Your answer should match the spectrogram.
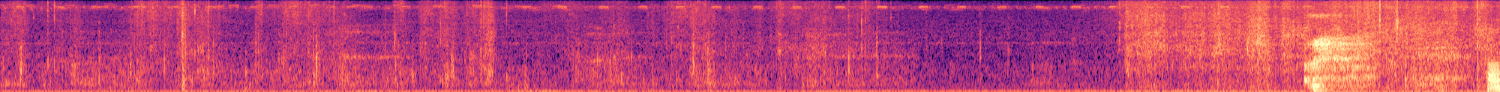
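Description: Soft footsteps and leaves brushing while walking through a leafy brassica food plot, then, about seven seconds in, louder rustling and crackling of the broad leaves as a hand pushes down into the plants, with a short grunt-like vocal sound near the end.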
